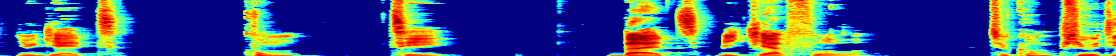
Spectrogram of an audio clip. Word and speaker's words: compter: Compter. But why a silent P in the middle of compter?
